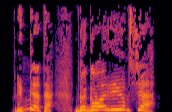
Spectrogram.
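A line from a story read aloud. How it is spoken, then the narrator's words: Sudden shout. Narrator (Russian): вдруг закричал Ясон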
